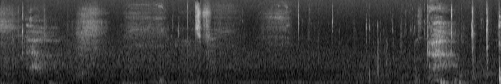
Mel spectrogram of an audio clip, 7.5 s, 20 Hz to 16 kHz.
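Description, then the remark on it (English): Sipping a Corpse Reviver No. 2 cocktail from a glass: soft slurps and breathy intakes, a few small clicks, and a louder gulp and exhale near the end, otherwise quiet. “Shall we have a sip?”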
